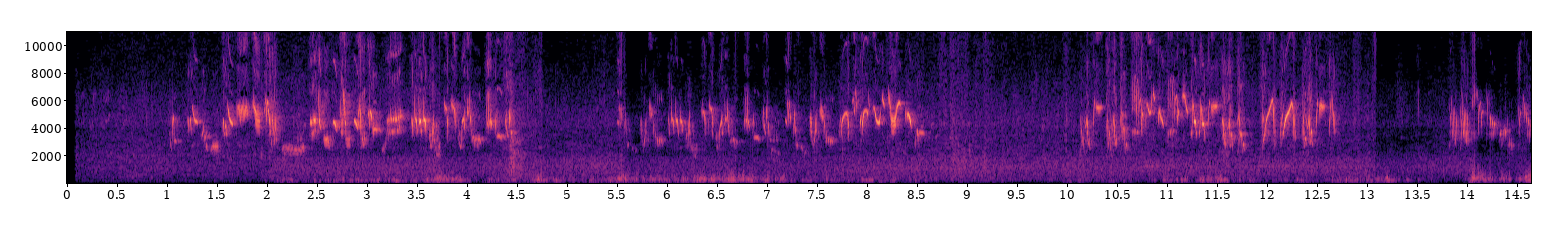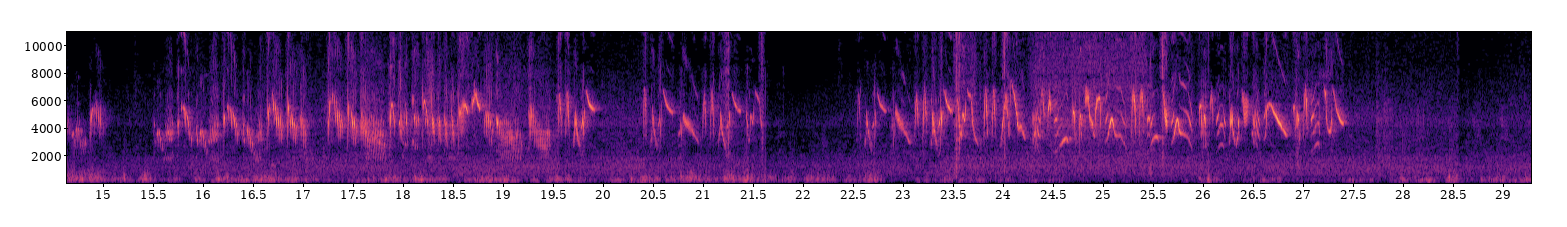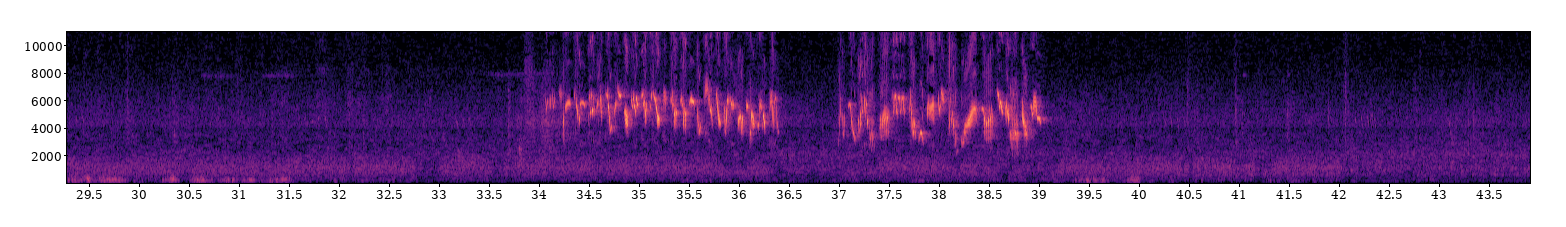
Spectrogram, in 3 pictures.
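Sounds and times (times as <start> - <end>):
skylark singing: 1.0 - 4.5, 5.5 - 8.6, 10.1 - 12.8, 13.8 - 21.6, 22.6 - 27.5, 34.1 - 36.4, 37.0 - 39.1.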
